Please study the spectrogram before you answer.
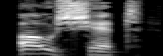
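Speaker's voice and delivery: gasped, high alarm; gasp, then curse in dread; sudden frightened realisation; dismayed. A narrator's reading. Sees a second bear.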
